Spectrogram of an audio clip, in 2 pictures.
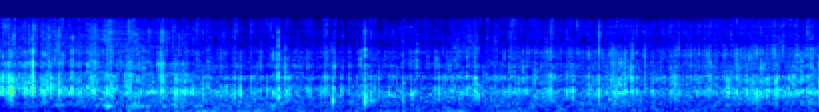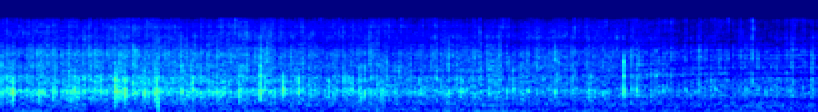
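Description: Pancakes with butter and syrup warm in a pan on a trail camp stove, giving a steady, quiet sizzle that runs evenly throughout with no talk.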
